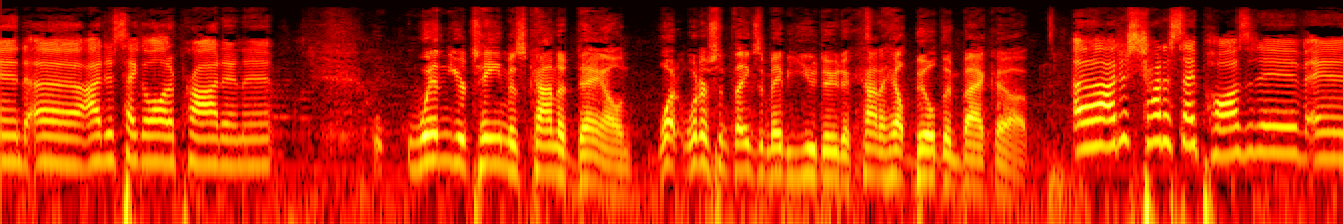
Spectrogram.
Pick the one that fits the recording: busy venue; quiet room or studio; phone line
busy venue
